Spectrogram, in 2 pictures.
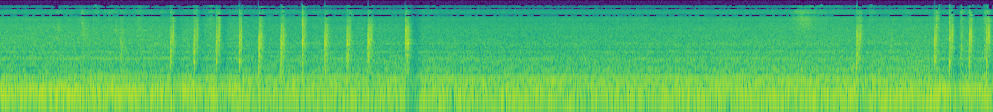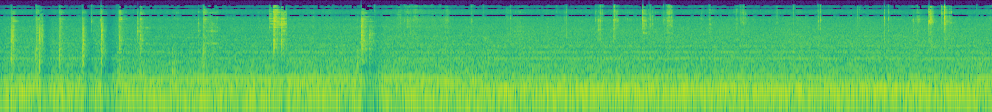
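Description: Moulding sand being rammed into a sectioned metal casting flask: a series of sharp, irregular knocks and taps as the rammer strikes the sand and the flask, over a steady low mechanical hum.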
